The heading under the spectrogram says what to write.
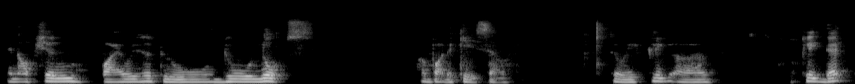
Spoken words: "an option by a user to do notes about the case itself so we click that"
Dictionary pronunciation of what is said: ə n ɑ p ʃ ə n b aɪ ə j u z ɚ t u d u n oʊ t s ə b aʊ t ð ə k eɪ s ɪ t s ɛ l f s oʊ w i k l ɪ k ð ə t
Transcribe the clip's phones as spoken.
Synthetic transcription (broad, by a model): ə n ɑ p ʃ ə n b aɪ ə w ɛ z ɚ t u d u n oʊ t s ə b aʊ t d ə k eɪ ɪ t s ɛ l f s oʊ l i k l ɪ k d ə t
